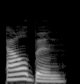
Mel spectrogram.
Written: albin

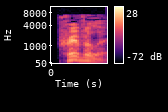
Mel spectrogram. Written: privileged

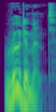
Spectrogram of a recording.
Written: rudiment

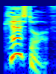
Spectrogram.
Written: castoff

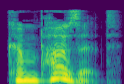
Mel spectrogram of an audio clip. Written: composite

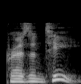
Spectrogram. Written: presentee

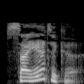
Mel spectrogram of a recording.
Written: sciatica

